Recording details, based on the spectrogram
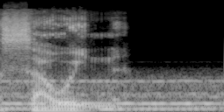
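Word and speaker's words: Samhain: Ellos llamaban a esta fecha Samhein, que se pronuncia Sain.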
